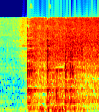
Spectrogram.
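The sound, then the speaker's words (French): A coated slice of bread, drained of its egg mixture, lands in a very hot frying pan. After a half-second of near silence, a loud, steady sizzle bursts in and keeps hissing and crackling to the end, with no talking. “Alors on l'égoutte un peu. Voilà. Puis on la dépose sur une poêle bien chaude.”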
